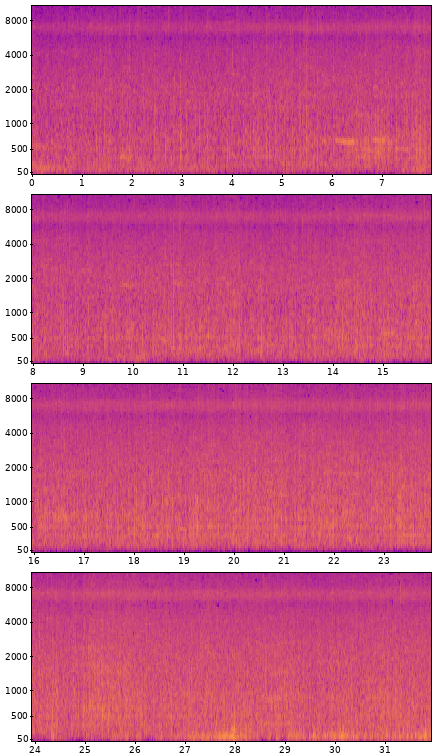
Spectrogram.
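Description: Steady rain falling on a corrugated metal roof and the wet ground, growing slightly louder over the stretch.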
